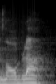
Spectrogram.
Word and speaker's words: Mont Blanc: And you don't pronounce the C. In French, you say Mont Blanc.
